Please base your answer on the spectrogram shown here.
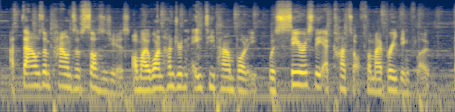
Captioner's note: none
